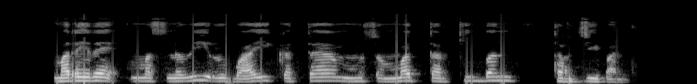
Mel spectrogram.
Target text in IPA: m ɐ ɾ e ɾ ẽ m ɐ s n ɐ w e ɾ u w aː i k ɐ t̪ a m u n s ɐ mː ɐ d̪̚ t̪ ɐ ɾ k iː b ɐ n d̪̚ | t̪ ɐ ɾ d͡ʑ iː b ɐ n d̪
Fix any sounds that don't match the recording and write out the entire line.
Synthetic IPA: m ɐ ɾ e ɾ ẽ m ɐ s n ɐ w i ɾ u b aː i k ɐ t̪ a m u s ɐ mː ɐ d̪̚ t̪ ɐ ɾ k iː b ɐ n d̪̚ | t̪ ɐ ɾ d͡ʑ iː b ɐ n d̪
